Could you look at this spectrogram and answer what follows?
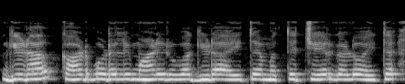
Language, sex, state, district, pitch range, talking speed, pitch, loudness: Kannada, male, Karnataka, Bangalore, 225-240 Hz, 160 wpm, 235 Hz, -12 LUFS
